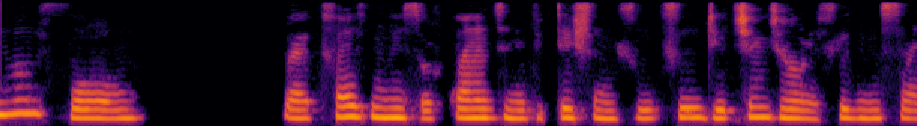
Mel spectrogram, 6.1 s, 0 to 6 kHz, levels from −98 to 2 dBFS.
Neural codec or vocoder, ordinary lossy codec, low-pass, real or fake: codec, 16 kHz, 1 kbps, FreqCodec, larger model; none; 5.4 kHz; fake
